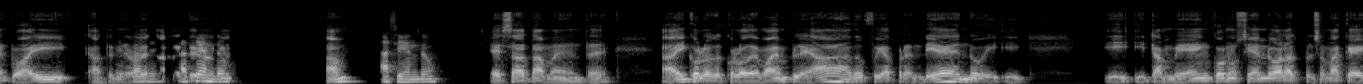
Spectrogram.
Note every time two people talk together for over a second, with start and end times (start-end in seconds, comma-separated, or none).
1.1-2.4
